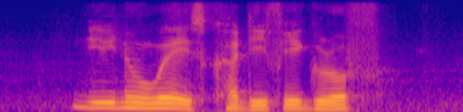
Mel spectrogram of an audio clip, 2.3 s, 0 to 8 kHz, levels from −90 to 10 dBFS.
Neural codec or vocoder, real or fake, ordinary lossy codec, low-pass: codec, 16 kHz in and 24 kHz out, 0.8 kbps, FocalCodec, streaming, 65536 codes; fake; none; 7.2 kHz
